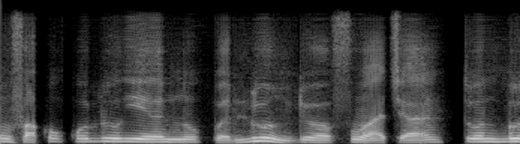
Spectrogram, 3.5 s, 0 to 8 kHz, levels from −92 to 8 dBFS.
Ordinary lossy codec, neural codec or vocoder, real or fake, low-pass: none; codec, 16 kHz, about 1 kbps, DyCAST, with the encoder's durations; fake; 7.2 kHz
